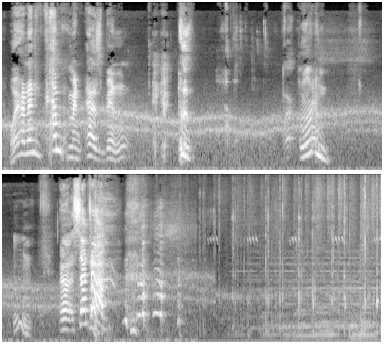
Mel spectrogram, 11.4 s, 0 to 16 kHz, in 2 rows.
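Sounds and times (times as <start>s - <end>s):
faint ambient hum: 0.0s - 10.0s
speech: 0.1s - 3.0s, 4.4s - 5.0s, 5.9s - 8.2s
laughter: 7.2s - 8.6s
horse hooves clopping: 8.6s - 11.3s.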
